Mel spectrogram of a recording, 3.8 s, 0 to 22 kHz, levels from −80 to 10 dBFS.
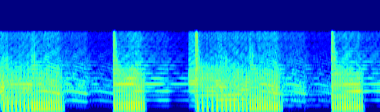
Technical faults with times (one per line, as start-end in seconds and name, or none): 0.00-3.80 gain pumping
